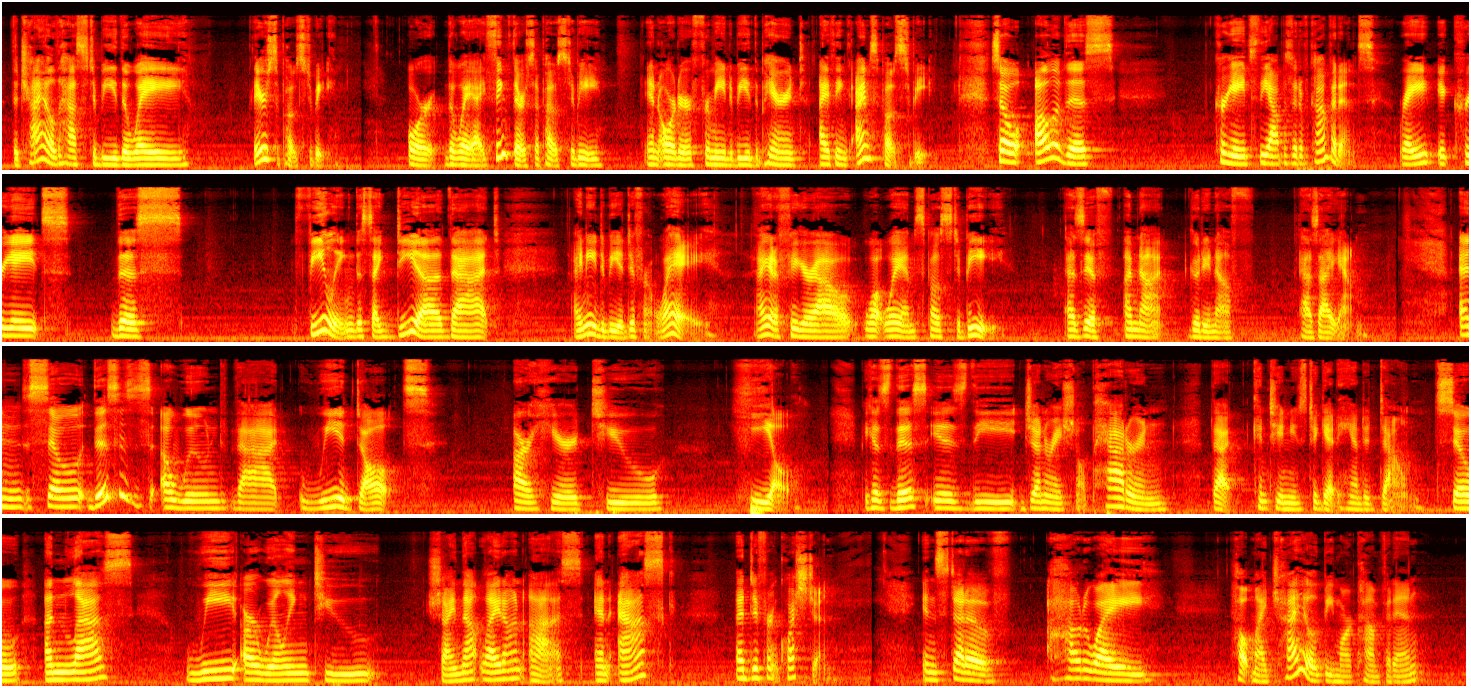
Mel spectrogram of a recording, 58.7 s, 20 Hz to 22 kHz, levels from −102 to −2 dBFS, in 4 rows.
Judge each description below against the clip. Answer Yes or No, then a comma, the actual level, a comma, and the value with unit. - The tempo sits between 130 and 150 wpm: Yes, slow, 135 wpm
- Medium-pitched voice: Yes, medium, 160 Hz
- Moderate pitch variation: Yes, average, 3.3 semitones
